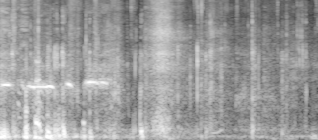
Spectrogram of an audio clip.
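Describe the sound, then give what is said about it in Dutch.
Crisp crunching of a rusk with sugared aniseed sprinkles, irregular bites and chews over a few seconds, with a faint whistle-like tone and quiet voices in the background. “Ja, beschuit muis die, die, staat ook wel redelijk bovenaan inderdaad.”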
